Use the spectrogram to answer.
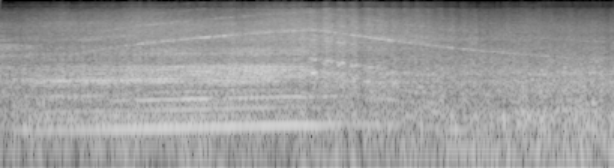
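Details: Car with a top-mount turbo kit, first start after about six hours reinstalling the charge pipe and related parts: strong, even revs climb and fall cleanly with a faint turbo whistle, no ticking or puffing; healthy, sealed exhaust.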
